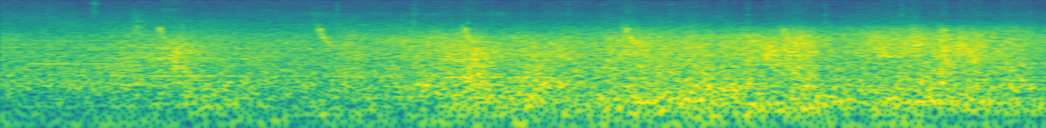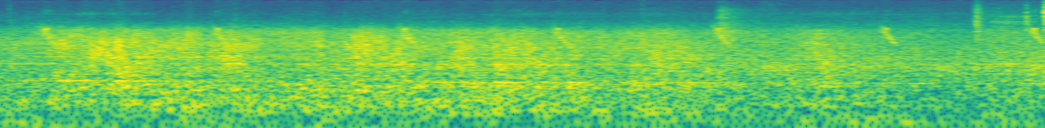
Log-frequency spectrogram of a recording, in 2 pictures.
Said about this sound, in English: there goes Air Tahiti Nui flying to Paris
